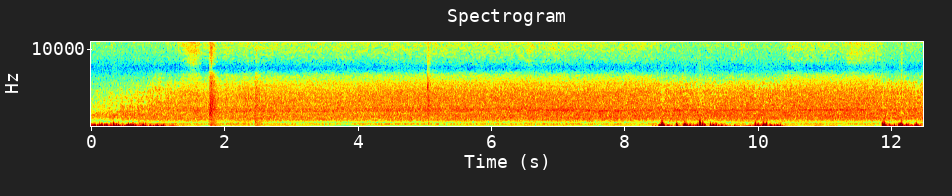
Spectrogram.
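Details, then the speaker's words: 1980s Northernaire 12-inch fan after cleaning and oiling, running on medium: soft steady whoosh of air with a low even hum, no rattle or ticking; blowing much better than before service. "it's much better if you can hear the airstream hustling into the camera you would notice the difference"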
